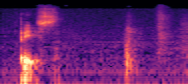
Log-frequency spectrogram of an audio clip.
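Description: A young man says a few quick words close to a microphone.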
